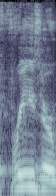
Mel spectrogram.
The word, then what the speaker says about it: Frieza: antagonist is freezer and he calls it freezer which is not an incorrect way to say his name um the spanish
